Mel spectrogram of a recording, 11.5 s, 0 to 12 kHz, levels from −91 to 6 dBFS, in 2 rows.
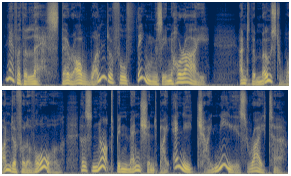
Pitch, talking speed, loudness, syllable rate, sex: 135 Hz, 110 wpm, -18 LUFS, 3.6 syllables/s, male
